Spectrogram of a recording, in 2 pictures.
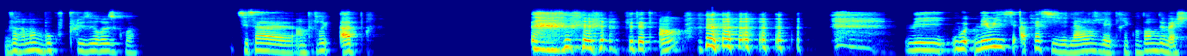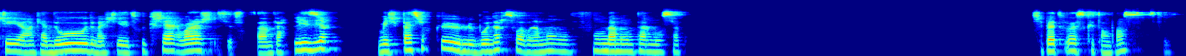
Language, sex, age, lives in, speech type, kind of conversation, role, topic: French, female, 30-34, France, conversation, unstructured, none, Qu’est-ce que le bonheur pour toi ?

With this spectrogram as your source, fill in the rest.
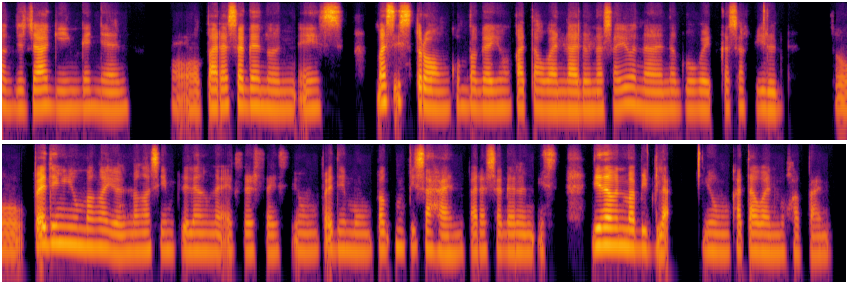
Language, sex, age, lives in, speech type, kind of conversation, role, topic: Filipino, female, 25-29, Philippines, conversation, advice, advisor, Paano ko mapamamahalaan ang aking enerhiya at maiiwasan ang pagkapagod?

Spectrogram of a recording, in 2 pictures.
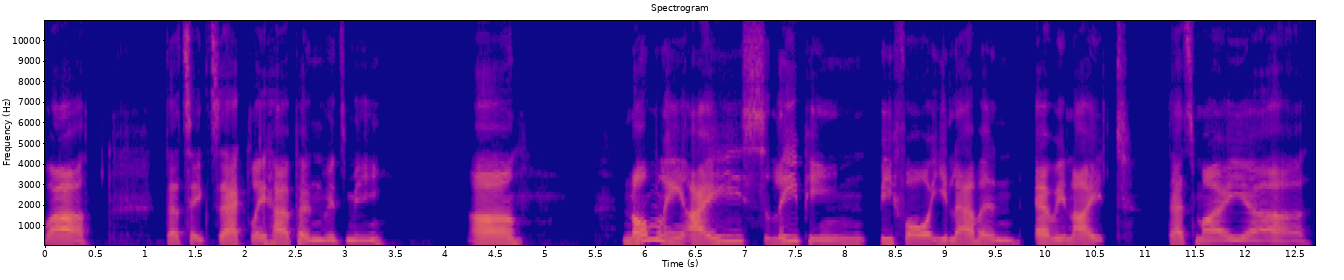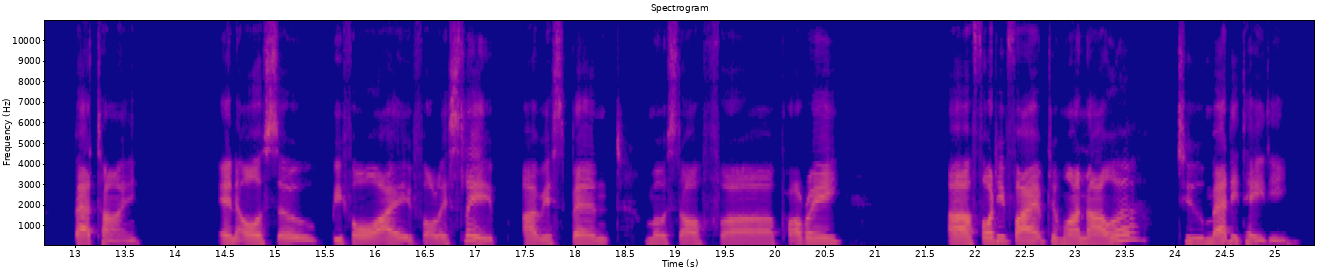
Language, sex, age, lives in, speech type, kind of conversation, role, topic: English, female, 45-49, United States, conversation, unstructured, none, What sleep routines actually work for you, and which bedtime rituals help you feel rested and calm?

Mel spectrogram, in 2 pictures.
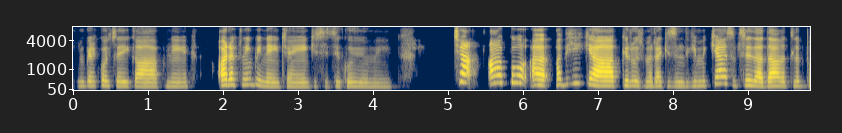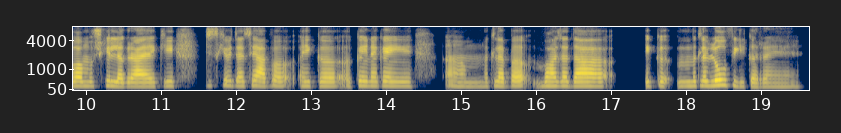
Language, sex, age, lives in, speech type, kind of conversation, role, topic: Hindi, female, 20-24, India, conversation, advice, advisor, टूटे रिश्ते और खोई हुई उम्मीदों के दुख से मैं कैसे उबरूँ?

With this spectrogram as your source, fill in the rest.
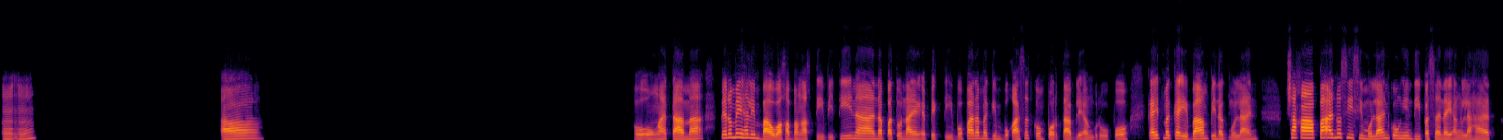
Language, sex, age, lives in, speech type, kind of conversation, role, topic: Filipino, female, 25-29, Philippines, read, expert-assistant, asker, Paano makakatulong ang pag-unawa sa iba’t ibang kultura sa pagpapabuti ng pakikitungo at pakikipagkapwa-tao sa trabaho at komunidad?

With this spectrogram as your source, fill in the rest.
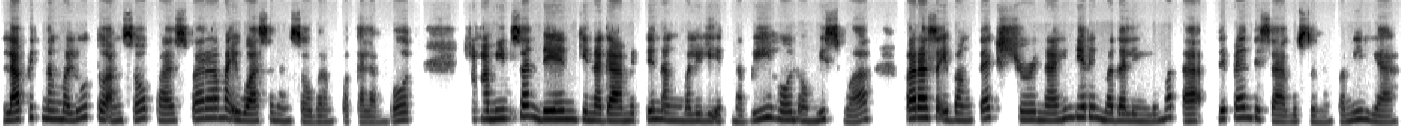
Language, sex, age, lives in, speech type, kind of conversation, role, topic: Filipino, female, 25-29, Philippines, read, expert-assistant, expert, Paano matutong magluto ng iba't ibang ulam kahit walang pormal na training?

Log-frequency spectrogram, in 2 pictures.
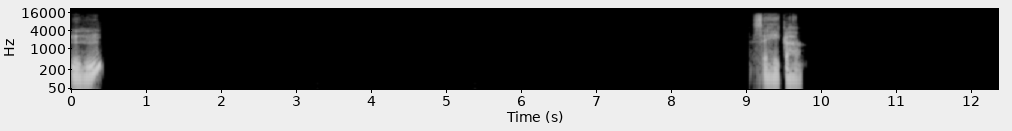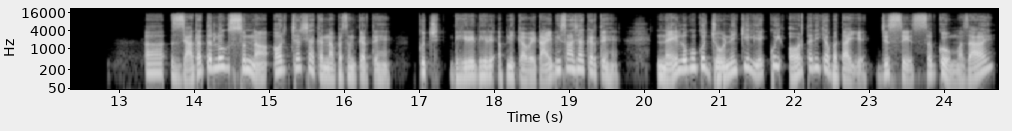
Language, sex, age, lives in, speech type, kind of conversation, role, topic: Hindi, male, 25-29, India, read, expert-assistant, asker, ऑनलाइन हिंदी कविता क्लब कैसे शुरू और सक्रिय रखा जाए?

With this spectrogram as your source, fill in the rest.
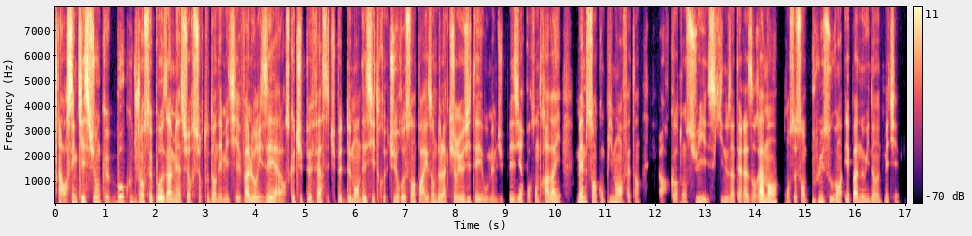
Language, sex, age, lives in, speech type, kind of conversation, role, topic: French, male, 20-24, France, read, expert-assistant, expert, Comment savoir si je choisis une carrière parce que ça me plaît ou parce que c’est valorisé autour de moi ?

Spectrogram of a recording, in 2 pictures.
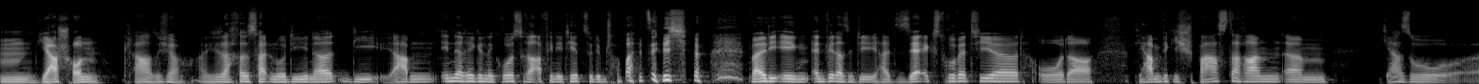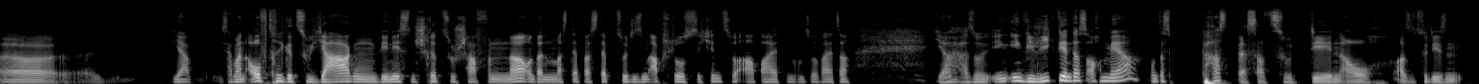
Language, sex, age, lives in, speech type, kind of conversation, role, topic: German, male, 30-34, Germany, conversation, advice, user, Wie finde ich eine gute Balance zwischen meiner Außenwirkung und meinem inneren Selbst?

